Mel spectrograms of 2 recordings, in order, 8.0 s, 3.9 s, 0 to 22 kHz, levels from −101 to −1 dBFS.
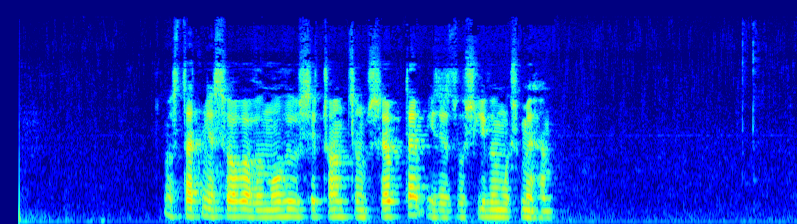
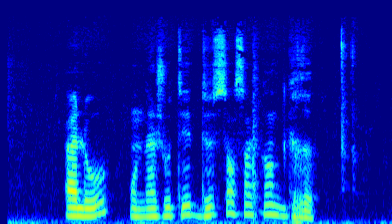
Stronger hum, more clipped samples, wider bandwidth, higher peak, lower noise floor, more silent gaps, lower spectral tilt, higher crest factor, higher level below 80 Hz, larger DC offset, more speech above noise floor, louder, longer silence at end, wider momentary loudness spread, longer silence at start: neither; neither; about the same, 16.5 kHz vs 16.5 kHz; first, -16 dBFS vs -28 dBFS; about the same, -75 dBFS vs -72 dBFS; neither; second, -3.5 dB/octave vs -5 dB/octave; about the same, 24 dB vs 20 dB; about the same, -74 dBFS vs -70 dBFS; neither; first, 38 dB vs 26 dB; first, -36 LUFS vs -47 LUFS; first, 2.45 s vs 0.4 s; second, 7 LU vs 17 LU; first, 1.65 s vs 0.1 s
